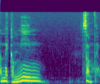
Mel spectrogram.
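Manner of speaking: high-pitched fake Spanish accent. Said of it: "he's like".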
